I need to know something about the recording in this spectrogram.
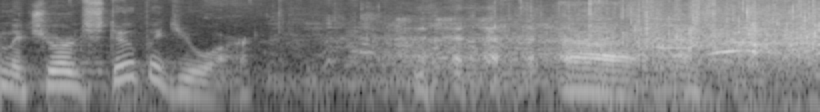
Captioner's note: audience laughs; audience applauding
